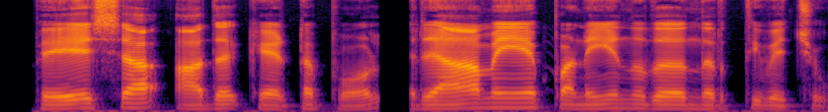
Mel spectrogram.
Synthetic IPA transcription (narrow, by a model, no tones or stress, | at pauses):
b̥e̞ːɕɐʔɐðɨke̞ːʈːɐpːo̞ːɭɾaːmɐjepɐɳijunːɐðɨnirt̪ːiʋɐt͡ɕːṵ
